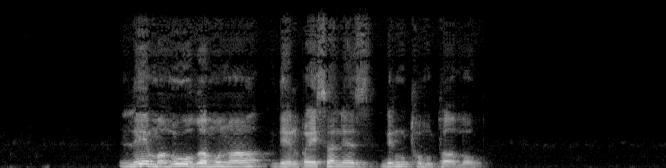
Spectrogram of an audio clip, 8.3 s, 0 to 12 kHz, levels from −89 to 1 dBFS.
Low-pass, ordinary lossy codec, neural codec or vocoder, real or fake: 10.8 kHz; Opus, 64 kbps; codec, 24 kHz, 0.9 kbps, WavTokenizer, medium speech release version 1; fake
